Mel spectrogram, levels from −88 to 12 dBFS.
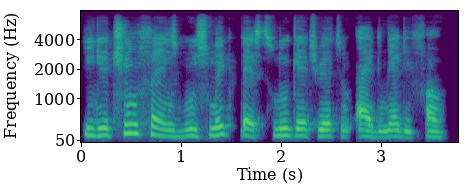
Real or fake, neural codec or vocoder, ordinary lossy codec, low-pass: fake; codec, 24 kHz, 1 kbps, SNAC; none; 7.2 kHz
